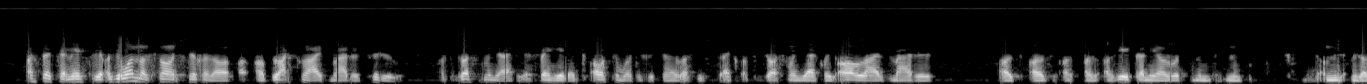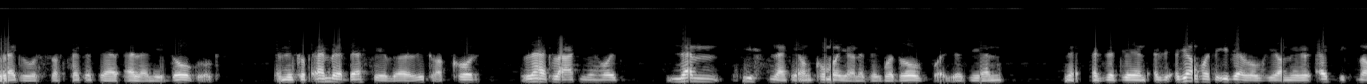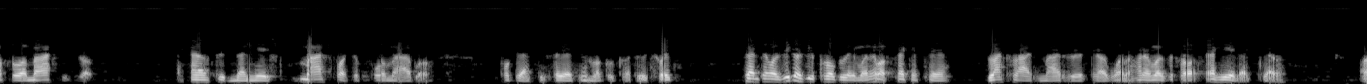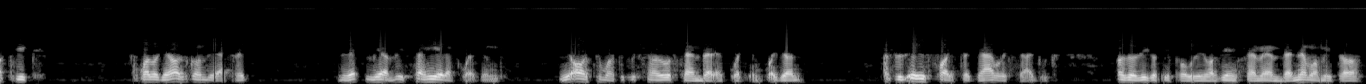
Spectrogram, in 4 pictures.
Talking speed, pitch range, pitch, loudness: 145 wpm, 95-150 Hz, 110 Hz, -16 LUFS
